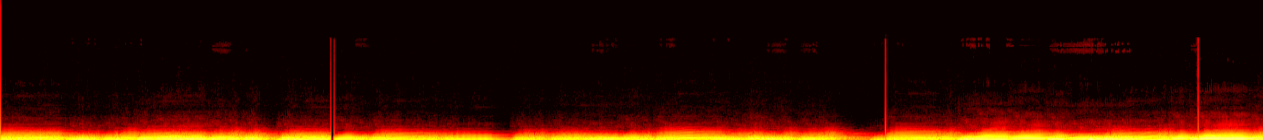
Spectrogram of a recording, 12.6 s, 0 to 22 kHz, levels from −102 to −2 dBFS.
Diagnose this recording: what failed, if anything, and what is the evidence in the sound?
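The failure is in playback from the disc: CD skips at 3.30 to 3.34 s, 8.85 s and 11.98 s. Each is a brief mute, roughly 40 ms at the first and only a few milliseconds at the other two, with a tick as the sound resumes from a different point rather than where it stopped. The laser has jumped to another turn of the disc's spiral. A plain dropout would leave a gap and carry on in sequence, but here the continuity itself breaks.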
